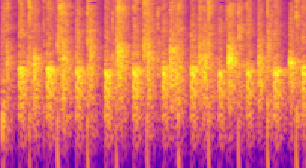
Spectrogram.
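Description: A round of applause from a group, with dense, overlapping claps forming a steady, fairly loud patter that continues for about three seconds without any voices.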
